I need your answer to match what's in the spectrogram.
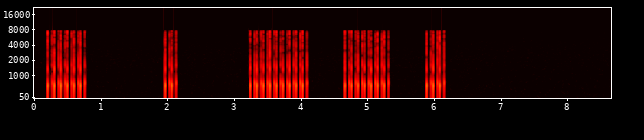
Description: Pulse dialling, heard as clicks on a phone line, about 10 pulses a second. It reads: 6 2 9 7 3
